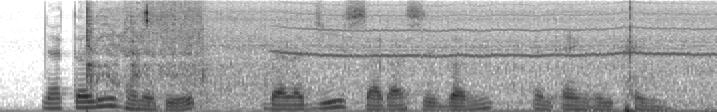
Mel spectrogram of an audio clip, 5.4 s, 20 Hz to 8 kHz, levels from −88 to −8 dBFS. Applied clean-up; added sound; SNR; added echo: none; Engine starting / Car; 4 dB; none.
